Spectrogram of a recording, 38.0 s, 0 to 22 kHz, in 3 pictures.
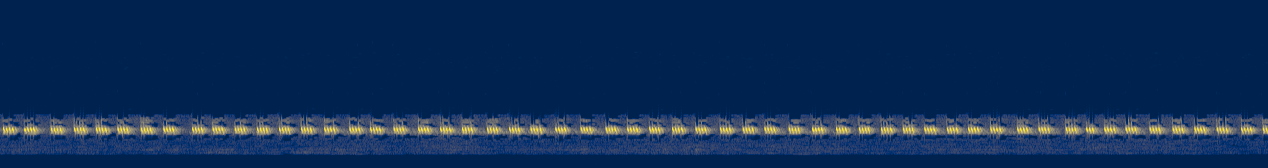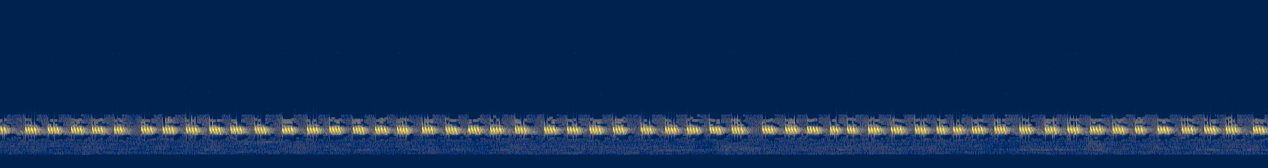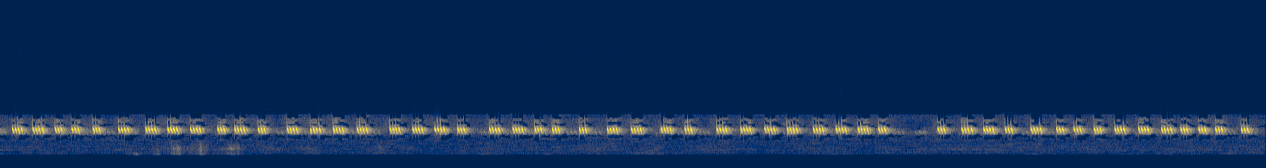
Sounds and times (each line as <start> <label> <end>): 0.0 cricket 38.0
